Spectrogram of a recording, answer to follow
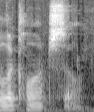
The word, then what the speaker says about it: Leclanché: I'll write this down so we have the pronunciation. Dry cell {slash} the Leclanché cell.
